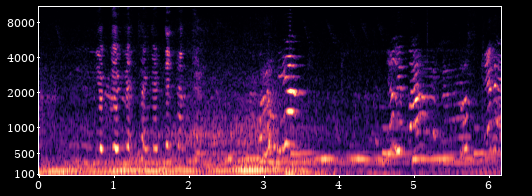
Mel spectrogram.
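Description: Voices in quick short bursts, then background music with steady held tones entering about two seconds in. More voices speak over the music, with one short loud exclamation in the middle.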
